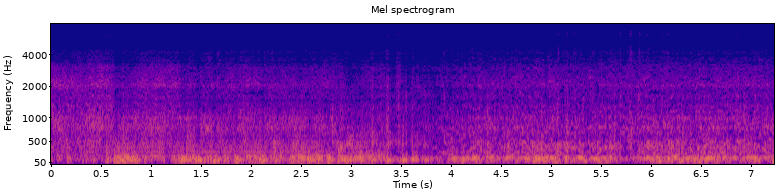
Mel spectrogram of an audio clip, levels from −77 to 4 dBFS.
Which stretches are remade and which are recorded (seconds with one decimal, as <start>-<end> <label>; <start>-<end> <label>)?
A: 0.0-3.8 remade; 3.8-7.2 recorded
